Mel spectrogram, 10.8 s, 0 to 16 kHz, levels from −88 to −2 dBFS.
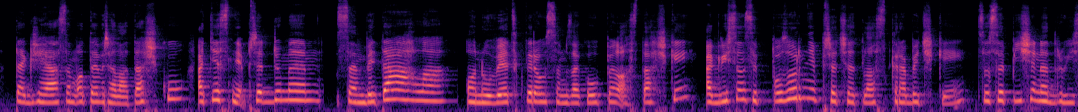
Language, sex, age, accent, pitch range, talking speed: Czech, female, 20-39, native, 220-260 Hz, 175 wpm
